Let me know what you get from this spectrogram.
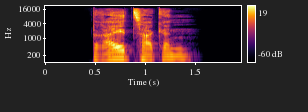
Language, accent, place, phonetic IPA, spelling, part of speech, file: German, Germany, Berlin, [ˈdʁaɪ̯ˌt͡sakn̩], Dreizacken, noun, De-Dreizacken.ogg
- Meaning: dative plural of Dreizack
